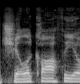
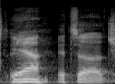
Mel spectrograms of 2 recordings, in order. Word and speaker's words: Chillicothe: And that's how you pronounce it? I've seen the spelling. It's Chillicothe. – It ends with a T-H-E, right? – Yeah. Chillicothe. – Chillicothe.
